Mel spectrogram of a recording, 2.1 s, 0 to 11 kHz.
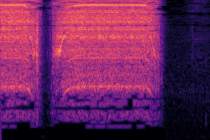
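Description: Bosch DDS182 brushless compact drill spinning at full speed, a loud close whine in two bursts split by a short dip, then stopping abruptly.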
